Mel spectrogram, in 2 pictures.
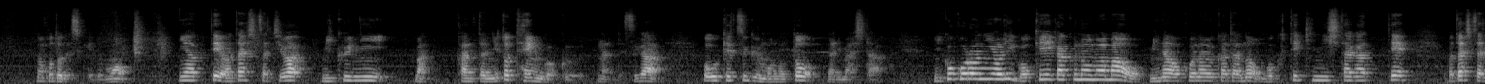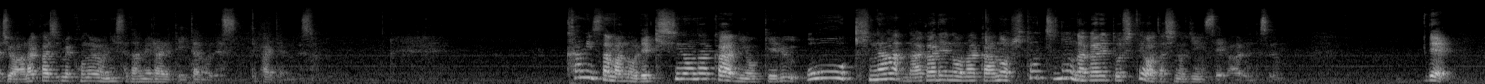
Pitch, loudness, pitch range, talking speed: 185 Hz, -26 LUFS, 150-220 Hz, 285 characters per minute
